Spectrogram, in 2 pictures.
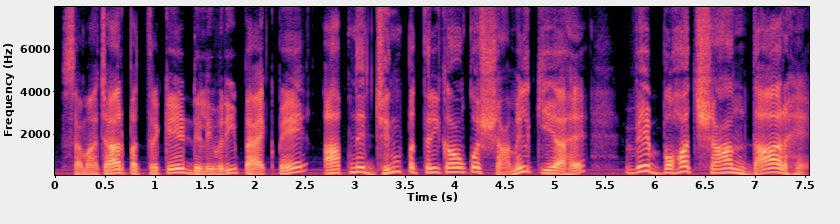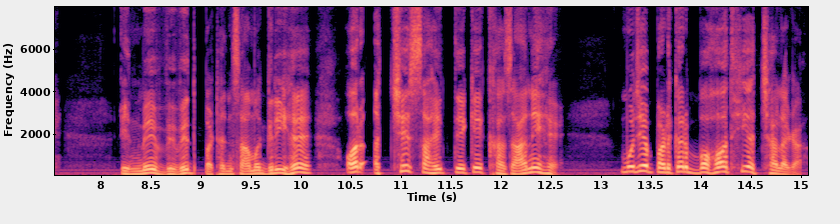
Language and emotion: Hindi, happy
